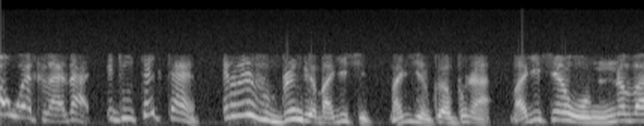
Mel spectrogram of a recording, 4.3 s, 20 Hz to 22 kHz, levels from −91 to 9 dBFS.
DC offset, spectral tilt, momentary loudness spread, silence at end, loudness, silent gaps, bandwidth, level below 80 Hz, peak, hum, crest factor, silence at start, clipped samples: under 0.1%; -7.5 dB/octave; 8 LU; 0 s; -23 LUFS; none; 15.5 kHz; -70 dBFS; -10 dBFS; none; 12 dB; 0 s; under 0.1%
